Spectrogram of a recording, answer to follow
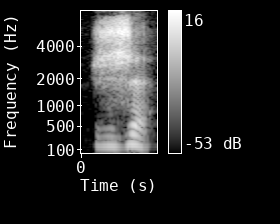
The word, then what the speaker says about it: Ž: So your tongue is pretty much in the same place as in sh. Just moved slightly to the back. Try pronouncing with me. Ž.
